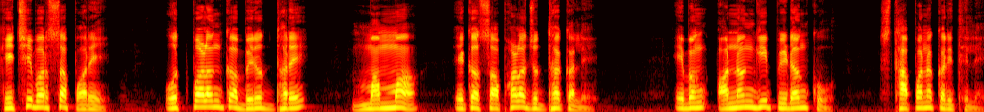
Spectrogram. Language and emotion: Odia, neutral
